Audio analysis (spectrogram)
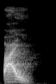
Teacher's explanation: Tá no A, caiu pro I, ok? Ditongo decrescente. E esse A e I tá juntinho, por isso que é ditongo.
